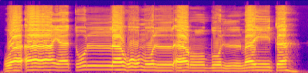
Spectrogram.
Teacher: Idgham artinya memasukkan, bila gunnah artinya tanpa gunnah. Maka dia masuk saja ke lam, dan di sini idghamnya idgham kamil. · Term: idgham bila gunnah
